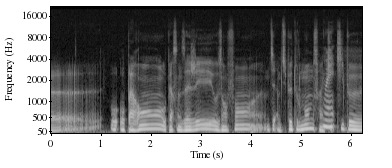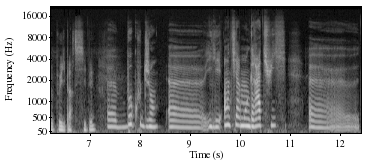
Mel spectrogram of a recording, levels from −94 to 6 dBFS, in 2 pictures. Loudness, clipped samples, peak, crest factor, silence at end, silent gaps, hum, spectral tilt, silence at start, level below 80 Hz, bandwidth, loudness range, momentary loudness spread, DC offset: -21 LUFS; under 0.1%; -2 dBFS; 18 dB; 0.05 s; none; none; -6.5 dB/octave; 0 s; -46 dBFS; 15.5 kHz; 2 LU; 10 LU; under 0.1%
